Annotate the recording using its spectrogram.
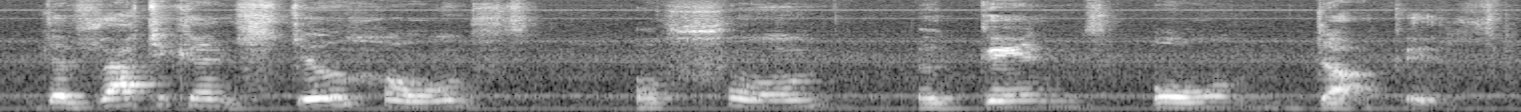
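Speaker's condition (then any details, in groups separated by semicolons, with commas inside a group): Facial palsy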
